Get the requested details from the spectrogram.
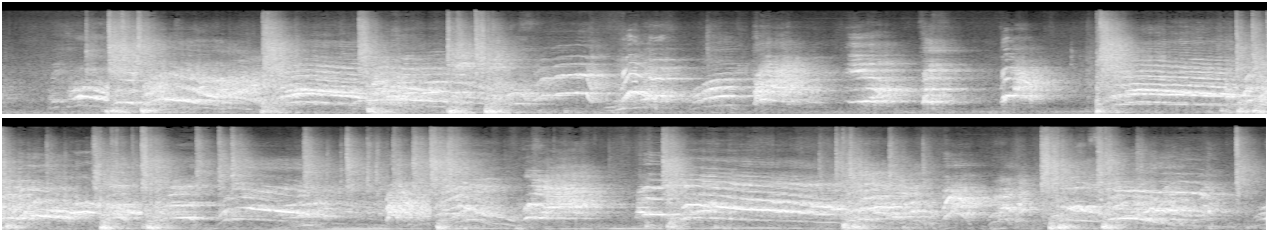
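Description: Bamboo kendo swords clack sharply on armour.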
